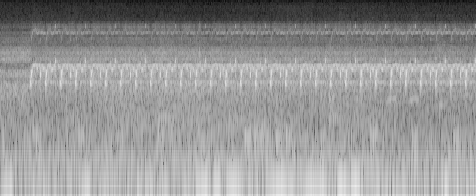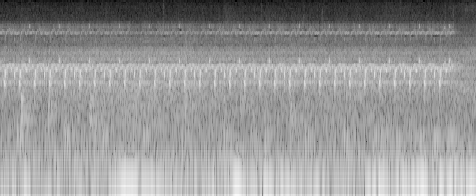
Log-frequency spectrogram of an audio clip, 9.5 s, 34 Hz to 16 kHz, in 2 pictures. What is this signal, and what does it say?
SSTV (slow-scan television), Robot 36, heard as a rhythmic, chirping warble, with radio static, room echo and street noise.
